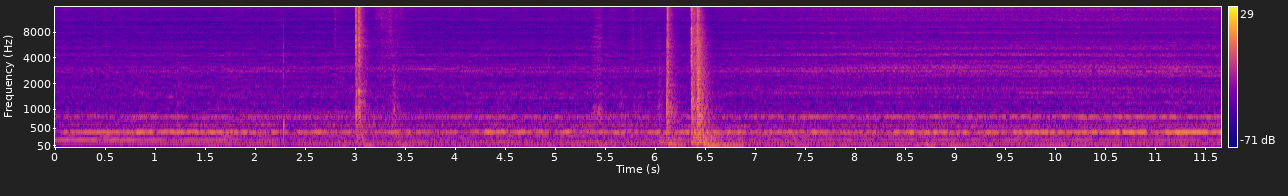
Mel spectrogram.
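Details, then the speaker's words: Top of a roughly 20-year-old combi boiler: steady loud whirring drone with a rough, wavering hum; worn fan motor bearings, fixed by lubricating or replacing the fan assembly. "It's been making a right racket. Coming from the top end of the boiler, this was the noise."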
